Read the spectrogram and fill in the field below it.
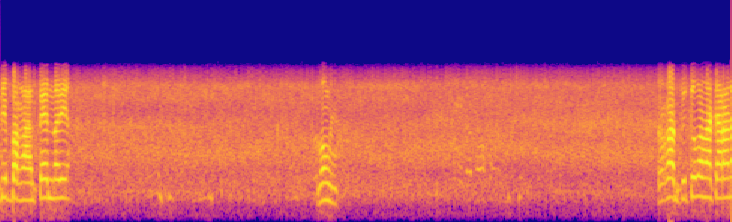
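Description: A young man speaks loudly close by.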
